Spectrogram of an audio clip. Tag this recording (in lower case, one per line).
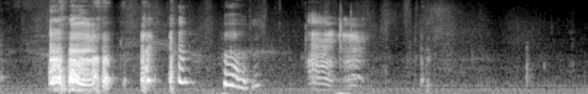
laughter
human voice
